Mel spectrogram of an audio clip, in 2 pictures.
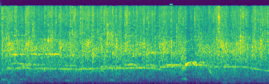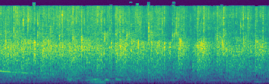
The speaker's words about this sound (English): I'd like to give a large round of applause one more time for our panel.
